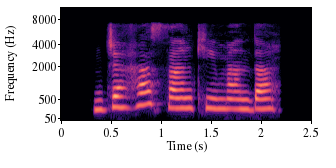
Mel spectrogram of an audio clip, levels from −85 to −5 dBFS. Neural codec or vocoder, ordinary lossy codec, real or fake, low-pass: codec, 16 kHz, 2 kbps, FreqCodec, larger model; AAC, 48 kbps; fake; 7.2 kHz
